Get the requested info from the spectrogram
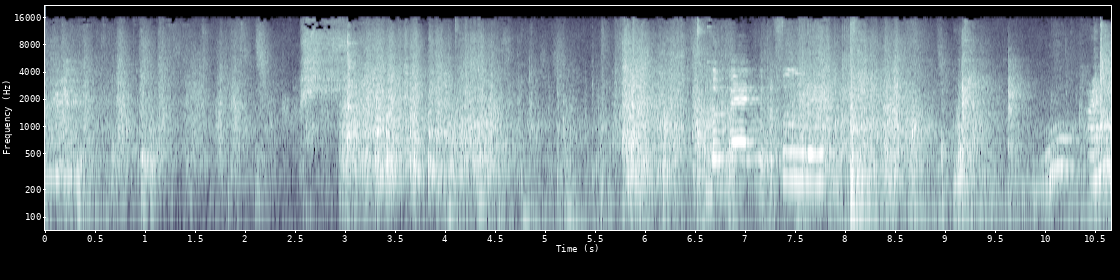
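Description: Footsteps going down a stairwell, with bag and clothing rustling against the microphone. A brief indistinct voice comes in about seven seconds in.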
